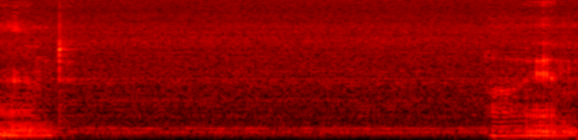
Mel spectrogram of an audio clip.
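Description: A man's short hesitation sounds, like a held 'um', at the very start and again near the end. Between them there is only faint steady room hiss.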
